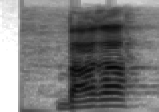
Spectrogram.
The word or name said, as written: baga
